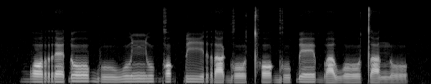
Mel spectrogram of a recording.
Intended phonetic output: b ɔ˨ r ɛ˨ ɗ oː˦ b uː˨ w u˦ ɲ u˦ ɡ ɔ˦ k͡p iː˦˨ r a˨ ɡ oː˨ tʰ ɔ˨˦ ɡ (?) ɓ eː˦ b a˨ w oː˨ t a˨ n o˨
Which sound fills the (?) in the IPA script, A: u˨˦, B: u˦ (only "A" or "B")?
A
